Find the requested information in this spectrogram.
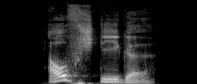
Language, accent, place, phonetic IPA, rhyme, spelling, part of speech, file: German, Germany, Berlin, [ˈaʊ̯fˌʃtiːɡə], -aʊ̯fʃtiːɡə, Aufstiege, noun, De-Aufstiege.ogg
- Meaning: nominative/accusative/genitive plural of Aufstieg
